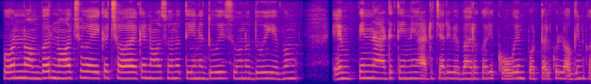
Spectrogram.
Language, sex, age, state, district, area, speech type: Odia, female, 18-30, Odisha, Bhadrak, rural, read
